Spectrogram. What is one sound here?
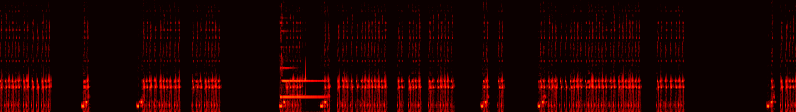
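Rapid electronic blips chatter in quick bursts, pausing between them.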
